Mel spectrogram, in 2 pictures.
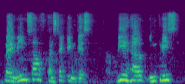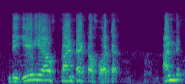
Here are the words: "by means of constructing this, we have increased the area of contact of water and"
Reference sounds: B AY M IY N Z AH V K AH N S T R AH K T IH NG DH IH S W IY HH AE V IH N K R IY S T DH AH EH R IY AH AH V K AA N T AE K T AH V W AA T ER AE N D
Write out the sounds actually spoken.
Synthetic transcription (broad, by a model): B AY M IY N S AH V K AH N S T EH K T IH NG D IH S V IY HH AE V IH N K R IY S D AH EH R IY AH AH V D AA N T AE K AH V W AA T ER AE N D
